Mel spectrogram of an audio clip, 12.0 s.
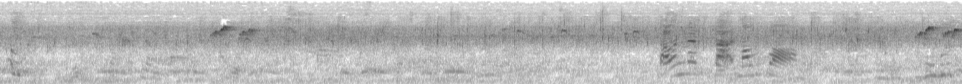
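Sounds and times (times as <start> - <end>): birds calling and chirping: 0.0 - 12.0.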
